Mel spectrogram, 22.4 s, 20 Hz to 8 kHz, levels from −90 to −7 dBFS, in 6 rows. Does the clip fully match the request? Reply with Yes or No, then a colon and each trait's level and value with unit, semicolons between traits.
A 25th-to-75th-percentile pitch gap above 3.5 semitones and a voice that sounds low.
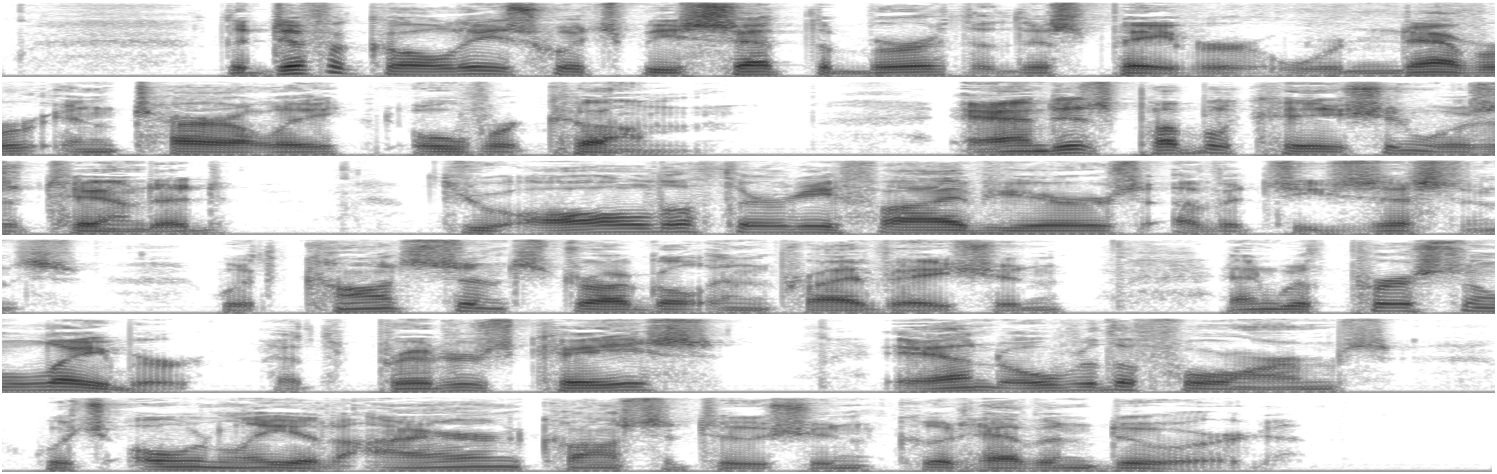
Yes: average, 4.3 semitones; low, 105 Hz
